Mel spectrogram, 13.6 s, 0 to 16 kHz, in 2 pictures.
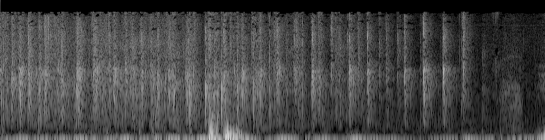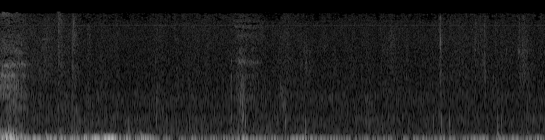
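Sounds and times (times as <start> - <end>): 
church audience applauding at a baptism: 0.0 - 6.0.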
